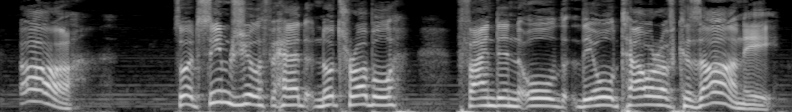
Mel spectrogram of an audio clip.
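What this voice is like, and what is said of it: Character voice with put-on accent. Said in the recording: “What is that accent?”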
